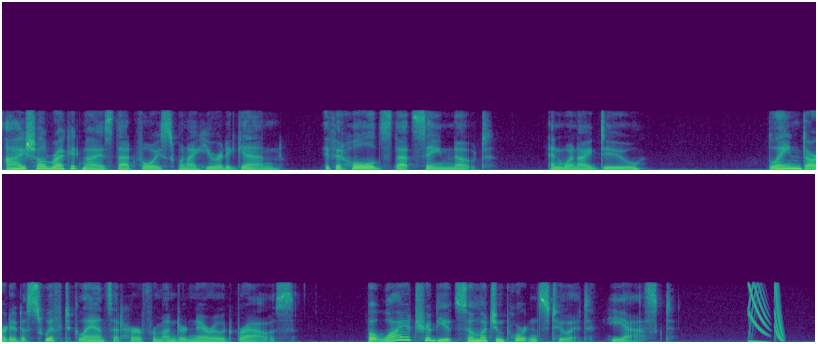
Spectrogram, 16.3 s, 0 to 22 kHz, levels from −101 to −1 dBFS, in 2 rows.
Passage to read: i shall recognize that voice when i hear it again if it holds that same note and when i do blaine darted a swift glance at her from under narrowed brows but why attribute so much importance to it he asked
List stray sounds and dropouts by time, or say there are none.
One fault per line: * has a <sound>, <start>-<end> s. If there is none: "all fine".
* has a chirp, 15.6-16.0 s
